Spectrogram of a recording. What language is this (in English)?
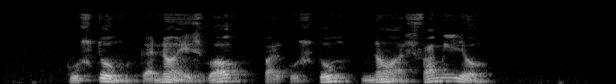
Catalan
